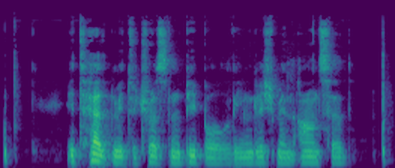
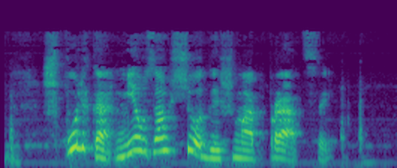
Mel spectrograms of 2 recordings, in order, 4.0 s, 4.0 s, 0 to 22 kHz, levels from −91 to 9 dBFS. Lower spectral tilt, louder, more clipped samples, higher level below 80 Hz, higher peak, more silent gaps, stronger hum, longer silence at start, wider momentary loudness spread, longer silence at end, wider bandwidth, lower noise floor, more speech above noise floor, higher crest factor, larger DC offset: second, -4 dB/octave vs -5.5 dB/octave; second, -28 LUFS vs -16 LUFS; neither; second, -66 dBFS vs -54 dBFS; about the same, -4 dBFS vs -2 dBFS; neither; neither; about the same, 0.05 s vs 0.05 s; second, 15 LU vs 18 LU; second, 0.1 s vs 0.35 s; first, 16 kHz vs 11.5 kHz; first, -62 dBFS vs -44 dBFS; first, 34 dB vs 28 dB; first, 26 dB vs 16 dB; neither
